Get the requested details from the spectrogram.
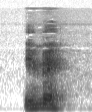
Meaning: inflection of émettre: 1. first/second-person singular present indicative 2. second-person singular imperative
- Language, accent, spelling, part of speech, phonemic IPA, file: French, Canada, émets, verb, /e.mɛ/, LL-Q150 (fra)-émets.wav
